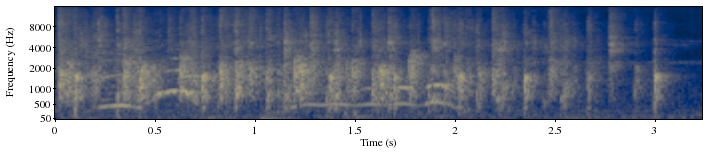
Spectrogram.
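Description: An audience applauds with dense, rapid clapping that continues steadily, mixed with a few cheering voices, then thins into scattered separate claps before ending.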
